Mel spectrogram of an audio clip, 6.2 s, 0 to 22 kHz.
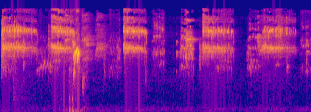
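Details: Young recessive pied budgie, hatched early June 2020, calling while the mother feeds it: hoarse buzzing notes near one second long, repeated with short breaks, plus one brief knock or bump.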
